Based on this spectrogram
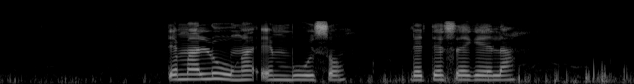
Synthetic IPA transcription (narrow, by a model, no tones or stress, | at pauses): tʼɛmaluŋaʔem̩busɔlɛtʼɛsɛk̬ɛːla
